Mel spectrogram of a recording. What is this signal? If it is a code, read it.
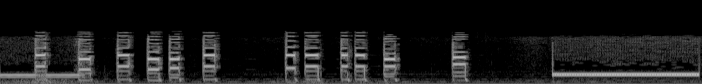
DTMF, heard as telephone touch tones, tones of about 120 ms. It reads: 919149 69997 0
